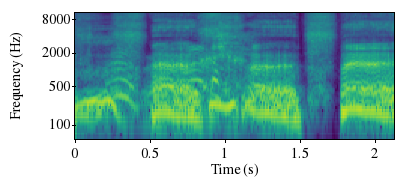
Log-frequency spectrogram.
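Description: A man in an emergency in a hospital emergency room corridor grunts and shouts in a series of loud, harsh wordless bursts, his low voice straining and rising in pitch, with short breaks between outbursts.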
